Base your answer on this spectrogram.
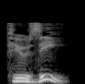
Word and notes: fuzee: British English

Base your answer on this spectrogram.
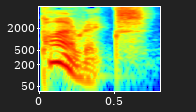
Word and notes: pyrex: British English

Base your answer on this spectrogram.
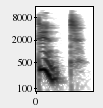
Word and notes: dint: British English

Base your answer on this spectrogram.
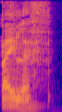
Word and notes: bailiff: British English

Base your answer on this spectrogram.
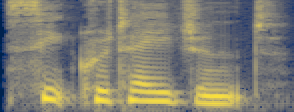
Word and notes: secret agent: British English

